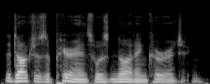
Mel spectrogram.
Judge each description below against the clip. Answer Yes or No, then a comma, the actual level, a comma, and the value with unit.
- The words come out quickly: No, average, 170 wpm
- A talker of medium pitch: No, low, 120 Hz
